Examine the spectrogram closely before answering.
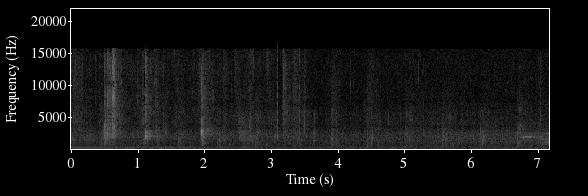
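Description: Footsteps tap on a paved street at a steady walking pace.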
